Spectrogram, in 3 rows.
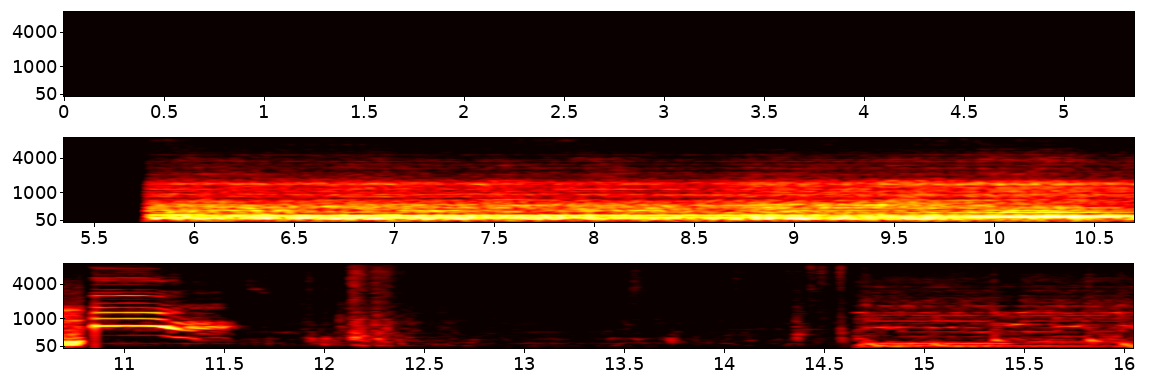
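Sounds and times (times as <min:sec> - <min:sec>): motorcycle engines droning: 0:05.8 - 0:10.8.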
